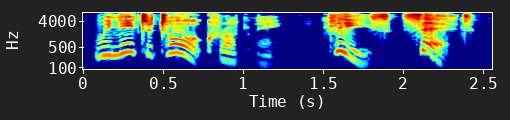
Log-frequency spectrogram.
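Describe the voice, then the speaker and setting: Lady putting on a snappy fed-up soldier guy, urgent and wry, pushed way up high, swoopy. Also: wildly swooping pitch, a little slow, breathy edge, dry recording, highs cut off, heavily acted. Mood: exasperated. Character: exasperated male soldier, wry and protective.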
